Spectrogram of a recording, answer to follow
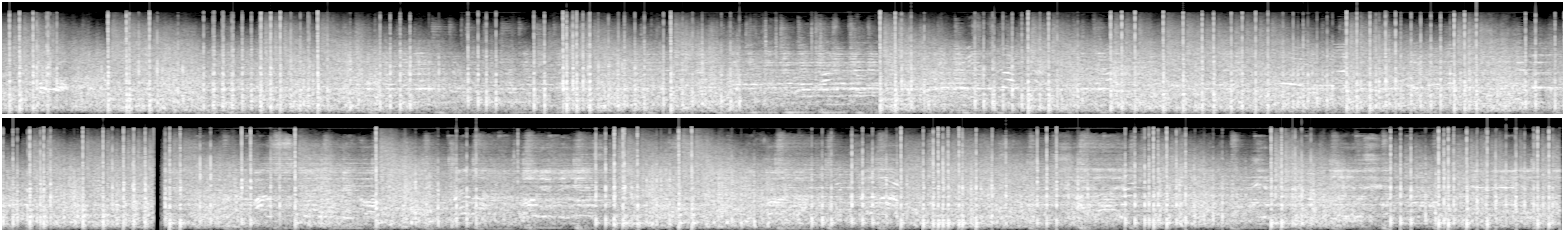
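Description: Staged battle demonstration: a dense, continuous crackle of rapid gunfire and pyrotechnic bangs, with music underneath. It cuts out for an instant about seventeen seconds in.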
